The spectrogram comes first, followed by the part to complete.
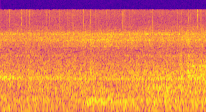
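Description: Steady background noise with a low hum: the room tone of a church recording, with no voice.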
